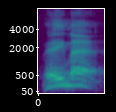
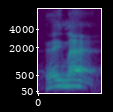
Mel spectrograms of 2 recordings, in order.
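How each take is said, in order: First: A drawn-out American "Amen"; American accent. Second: Said in the usual way. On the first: Shown as a demonstration. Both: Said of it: "That's my American voice".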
